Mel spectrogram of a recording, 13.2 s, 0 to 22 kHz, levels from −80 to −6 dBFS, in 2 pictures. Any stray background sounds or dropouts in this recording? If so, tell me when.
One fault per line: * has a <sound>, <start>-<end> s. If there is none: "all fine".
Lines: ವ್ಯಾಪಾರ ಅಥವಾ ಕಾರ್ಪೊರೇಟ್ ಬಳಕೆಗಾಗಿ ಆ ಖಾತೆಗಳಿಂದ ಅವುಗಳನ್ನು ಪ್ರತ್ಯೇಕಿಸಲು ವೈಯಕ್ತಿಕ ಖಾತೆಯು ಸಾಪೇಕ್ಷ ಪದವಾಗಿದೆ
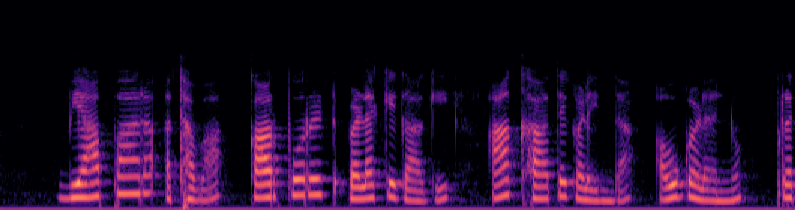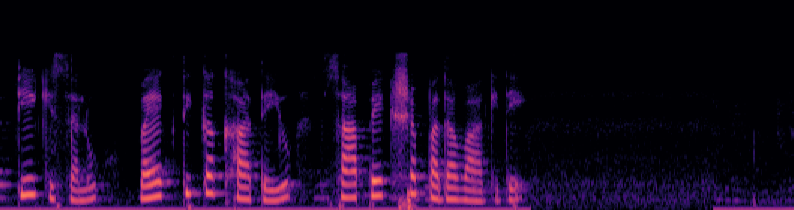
all fine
